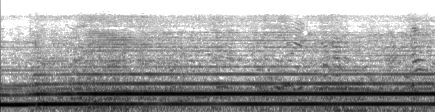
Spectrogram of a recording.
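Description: Bamboo transverse flute holding one long, steady note, sliding up slightly into the pitch as it begins.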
